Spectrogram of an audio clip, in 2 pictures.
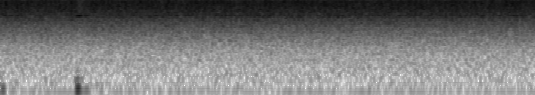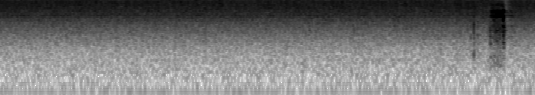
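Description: Steady hiss with a low hum underneath, the noise floor of the microphone and sound-system feed while nobody is at the microphone, with a single short low thump about a second in.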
